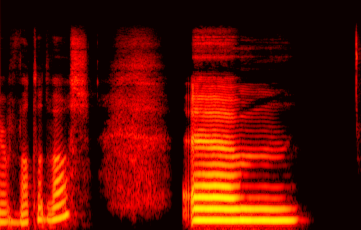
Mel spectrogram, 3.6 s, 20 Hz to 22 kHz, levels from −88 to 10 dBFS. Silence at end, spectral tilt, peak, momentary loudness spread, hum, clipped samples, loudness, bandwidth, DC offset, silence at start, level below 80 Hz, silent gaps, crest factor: 0.65 s; -6.5 dB/octave; -6 dBFS; 25 LU; none; under 0.1%; -19 LUFS; 13 kHz; under 0.1%; 0 s; -62 dBFS; none; 14 dB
